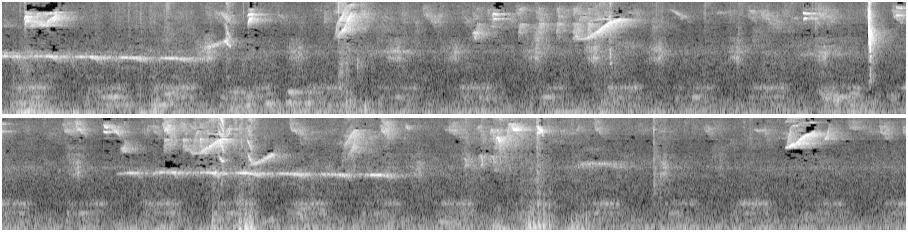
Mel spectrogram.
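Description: Several songbirds chirping and calling: quick high chirps and short sweeping notes throughout, with a long, thin, steady whistle at the start and again about ten seconds in. A single sharp click about halfway through.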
